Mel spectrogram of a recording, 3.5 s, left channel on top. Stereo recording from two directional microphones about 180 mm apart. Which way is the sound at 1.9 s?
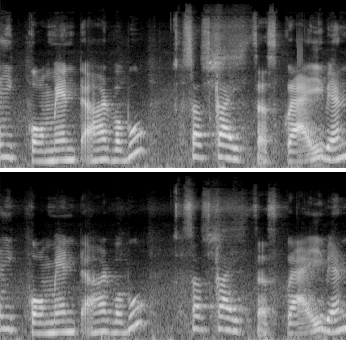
20° left (ahead or behind).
